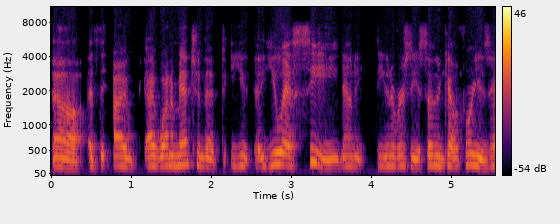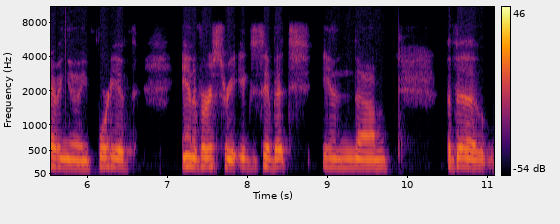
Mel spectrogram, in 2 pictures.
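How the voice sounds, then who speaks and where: A woman with a lowish voice recalls things as an interview guest. She talks casually and haltingly, in an anecdotal way. The recording is dull and lo-fi. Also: steady tone, a little mellow. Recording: dull, lo-fi sound.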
